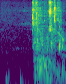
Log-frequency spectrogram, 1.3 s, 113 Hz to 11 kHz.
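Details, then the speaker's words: 1930s Briggs & Stratton Model Y single-cylinder engine, about 90 years old, being revived and likely flooded: quiet start, then strong uneven chuffing pulses as it cranks over; compression sounds good, but it is not firing yet. "oh you can hear that compression now can't you"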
